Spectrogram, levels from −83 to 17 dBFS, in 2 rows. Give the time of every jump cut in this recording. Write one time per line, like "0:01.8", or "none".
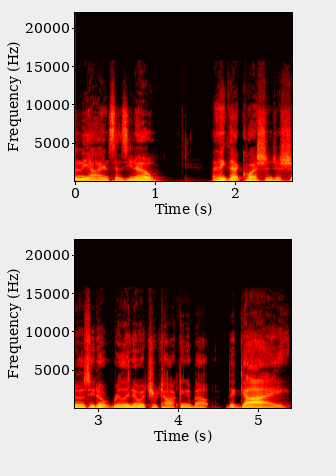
0:04.4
